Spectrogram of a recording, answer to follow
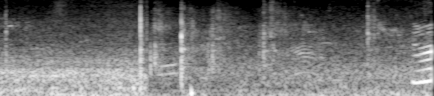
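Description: Two sharp knocks about a fifth of a second apart, a little under a second in, from a softball fielding drill, over a steady outdoor background.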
